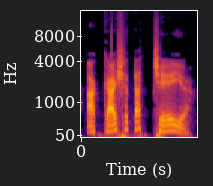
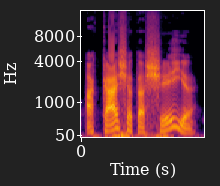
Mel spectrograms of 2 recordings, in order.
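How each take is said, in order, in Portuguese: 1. Cheia começa com um som duro de ch. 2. Cheia começa com um som suave de sh. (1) "eles dizem" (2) "quando eles dizem uma frase como"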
